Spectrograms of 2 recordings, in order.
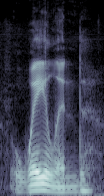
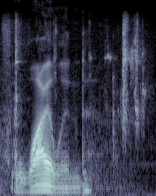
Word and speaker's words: Weyland: brother ben explaining that most folks pronounce it wayland instead of wyland which is a point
